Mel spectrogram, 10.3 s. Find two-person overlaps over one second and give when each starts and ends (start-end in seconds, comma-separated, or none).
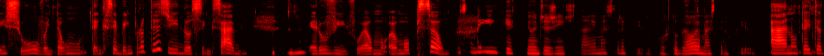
none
